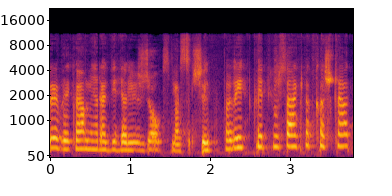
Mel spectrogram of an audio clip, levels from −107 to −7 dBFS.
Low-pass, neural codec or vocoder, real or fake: 10.8 kHz; codec, 24 kHz, 1.5 kbps, HILCodec; fake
